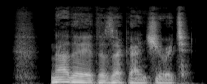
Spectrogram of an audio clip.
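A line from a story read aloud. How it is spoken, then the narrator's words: Muttering. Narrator (Russian): пробормотал он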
